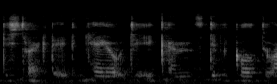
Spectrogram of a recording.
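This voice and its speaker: A woman with a non-native accent talks at a fairly slow pace over noticeable background noise. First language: not English. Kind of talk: casual talk to camera.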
